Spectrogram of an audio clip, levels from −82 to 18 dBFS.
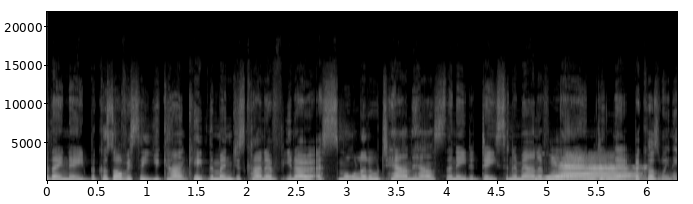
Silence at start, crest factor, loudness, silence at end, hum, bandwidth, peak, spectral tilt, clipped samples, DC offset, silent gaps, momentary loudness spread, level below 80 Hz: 0 s; 16 dB; -23 LUFS; 0 s; none; 14 kHz; -6 dBFS; -6 dB/octave; under 0.1%; under 0.1%; none; 8 LU; -50 dBFS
